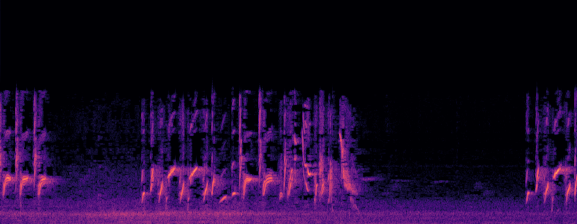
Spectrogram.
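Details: Silvestrismo recording of a European goldfinch: a brief opening twitter, then a two-second phrase of fast, tinkling chirps and slurred notes, silence, and a short new burst at the end.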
